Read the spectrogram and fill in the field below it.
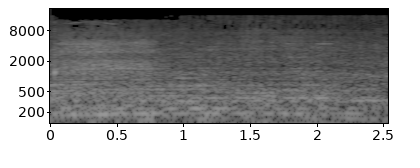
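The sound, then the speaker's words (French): Steady traffic noise with cars rolling past, a broad continuous rumble that swells slightly at the start and then settles into a constant wash of road sound. “Et puis là, il y a toutes les voitures qui passent.”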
